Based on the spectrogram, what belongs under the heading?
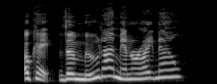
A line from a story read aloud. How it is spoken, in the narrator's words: Artemis barks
